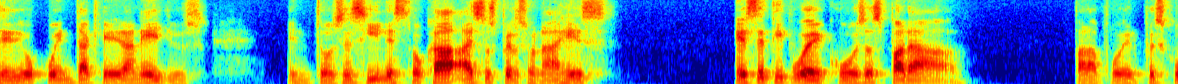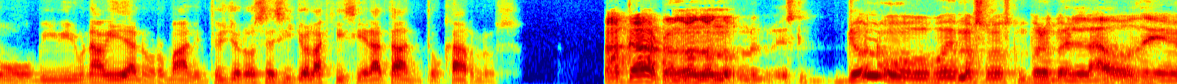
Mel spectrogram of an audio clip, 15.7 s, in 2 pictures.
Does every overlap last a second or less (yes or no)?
yes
